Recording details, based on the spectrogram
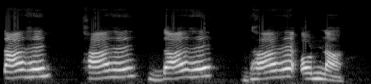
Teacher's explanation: ये जो त वर्ग है दंतव्य से उच्चारित होता है। इसका उच्चारण स्थान जो है वो दंतव्य होता है।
